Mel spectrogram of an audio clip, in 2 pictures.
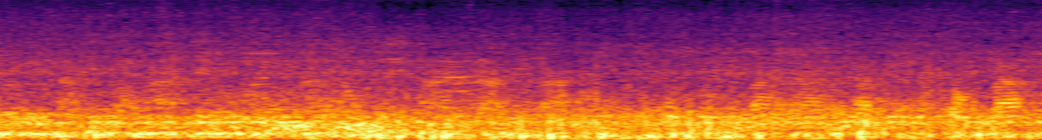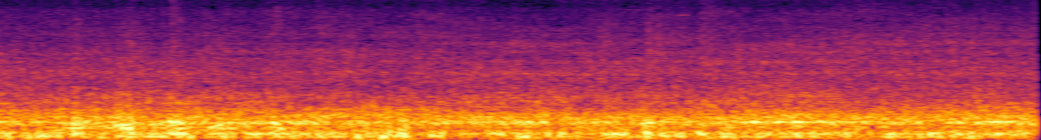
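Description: Thai railway passenger coaches rolling slowly past on the adjacent track: a steady low rumble of wheels on rail, with a steady hum underneath.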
